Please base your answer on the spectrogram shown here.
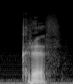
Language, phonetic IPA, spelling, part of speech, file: Polish, [krɛf], krew, noun / verb, Pl-krew.ogg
